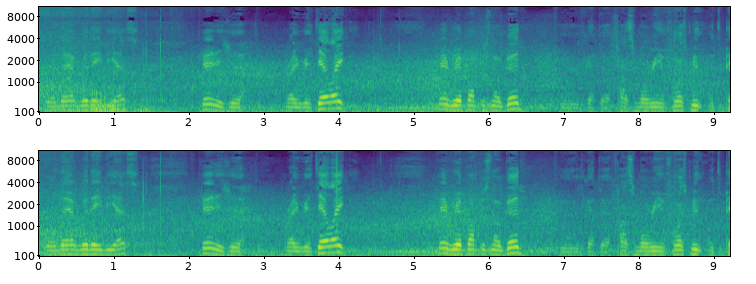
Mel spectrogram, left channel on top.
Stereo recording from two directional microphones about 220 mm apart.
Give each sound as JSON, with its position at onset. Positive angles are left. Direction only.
{"t": 0.3, "sound": "speech", "side_deg": -20}
{"t": 2.1, "sound": "speech", "side_deg": 0}
{"t": 5.3, "sound": "speech", "side_deg": -5}
{"t": 7.7, "sound": "speech", "side_deg": -15}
